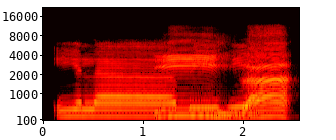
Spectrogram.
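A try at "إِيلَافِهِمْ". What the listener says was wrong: I-nya panjang, la-nya panjang.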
